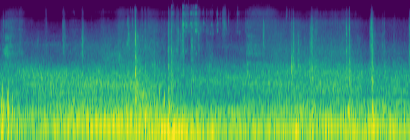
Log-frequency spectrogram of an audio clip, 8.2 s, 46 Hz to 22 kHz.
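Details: 1937 Chevy Master Deluxe Coupe that has sat a long time: starter turns the engine slowly and labours, about four sluggish beats a second, after 10–30 minutes on a small charger; weak battery needs charging.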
